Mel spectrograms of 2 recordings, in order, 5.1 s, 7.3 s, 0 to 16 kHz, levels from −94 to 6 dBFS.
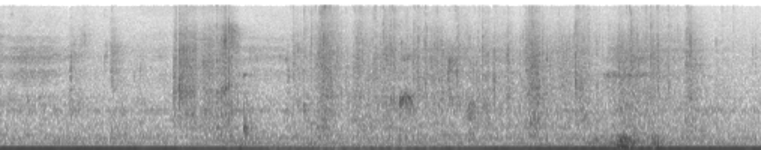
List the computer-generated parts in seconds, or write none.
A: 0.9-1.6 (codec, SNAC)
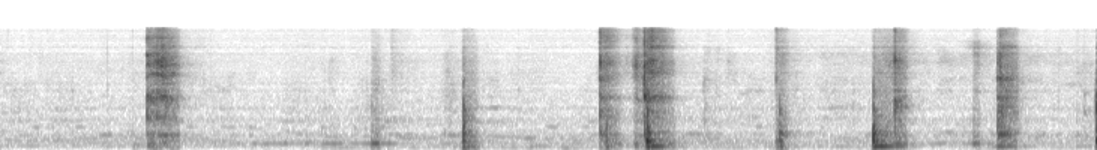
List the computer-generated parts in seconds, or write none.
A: 0.0-7.3 (autoencoder, DAC-VAE)

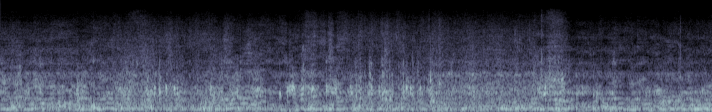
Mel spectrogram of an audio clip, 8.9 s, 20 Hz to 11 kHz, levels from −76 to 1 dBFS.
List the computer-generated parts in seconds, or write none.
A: 0.0-1.4 (codec, SNAC); 2.8-4.4; 6.7-8.9

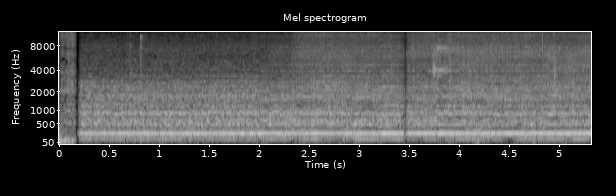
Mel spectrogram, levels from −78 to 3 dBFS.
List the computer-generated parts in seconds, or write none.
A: 2.0-5.3 (codec, SNAC)

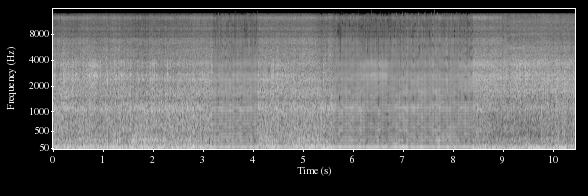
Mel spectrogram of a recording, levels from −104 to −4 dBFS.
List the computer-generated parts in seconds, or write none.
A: 3.2-4.1 (vocoder, BigVGAN v2); 5.6-8.4

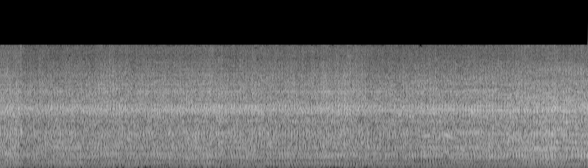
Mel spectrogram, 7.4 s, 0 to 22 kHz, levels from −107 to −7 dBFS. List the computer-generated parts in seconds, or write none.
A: 0.0-0.6 (vocoder, BigVGAN v2); 2.0-2.8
